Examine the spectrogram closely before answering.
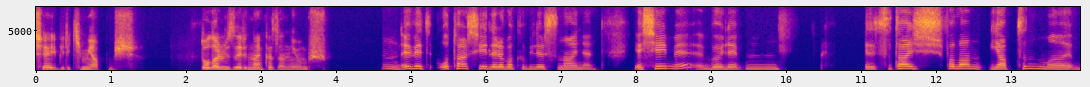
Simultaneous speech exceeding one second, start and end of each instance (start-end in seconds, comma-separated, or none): none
